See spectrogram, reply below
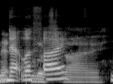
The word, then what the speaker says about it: Netlify: That one is, I have to remember what the URL is, mostly because, is it Netify? I can never spell that correctly. – Netlify? – Netlify.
